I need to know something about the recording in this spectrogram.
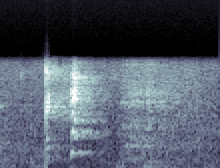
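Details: One-year-old toddler imitates how grandpa coughs: two quick, breathy cough-like bursts with quiet room noise.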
